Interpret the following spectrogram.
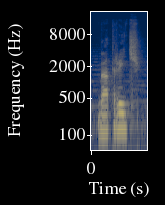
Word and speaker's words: Beatrice: Beatrice. It's apparently Italian pronunciation or something.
